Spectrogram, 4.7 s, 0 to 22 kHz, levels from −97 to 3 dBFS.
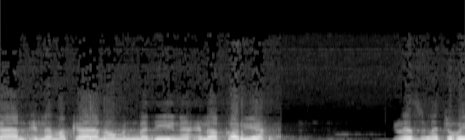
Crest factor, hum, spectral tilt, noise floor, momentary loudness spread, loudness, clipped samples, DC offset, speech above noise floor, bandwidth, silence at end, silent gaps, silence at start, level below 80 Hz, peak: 14 dB; none; -9.5 dB/octave; -63 dBFS; 5 LU; -18 LUFS; under 0.1%; under 0.1%; 46 dB; 5.4 kHz; 0 s; none; 0 s; -38 dBFS; -4 dBFS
